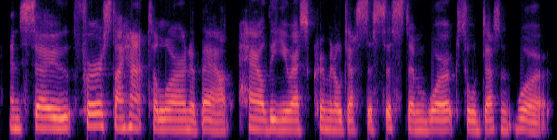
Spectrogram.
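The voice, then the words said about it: British accent. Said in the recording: “you can tell from my accent, I didn't grow up in the US, I grew up in the UK”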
